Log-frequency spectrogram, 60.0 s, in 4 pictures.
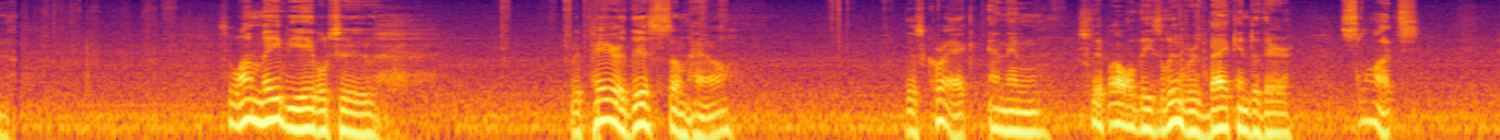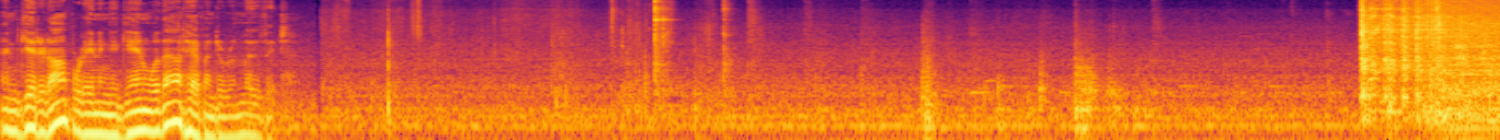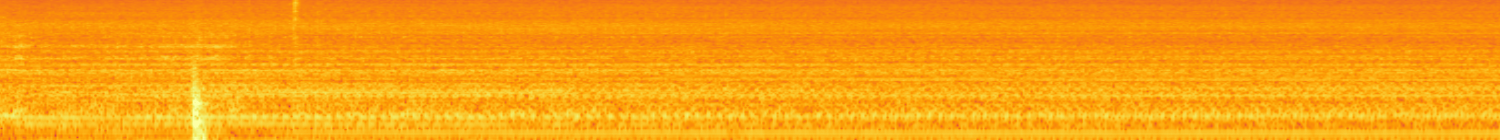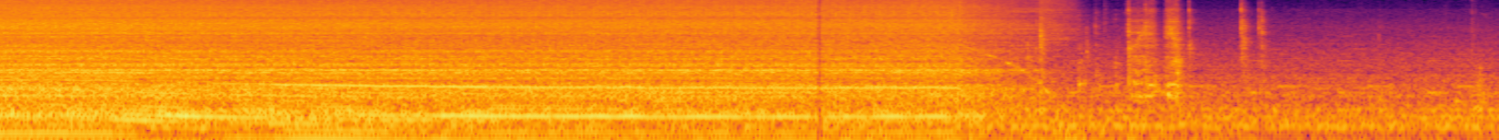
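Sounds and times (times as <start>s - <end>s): car engine starting and idling: 28.6s - 55.8s
sharp knock: 31.9s - 32.2s.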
